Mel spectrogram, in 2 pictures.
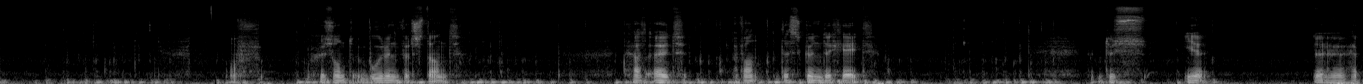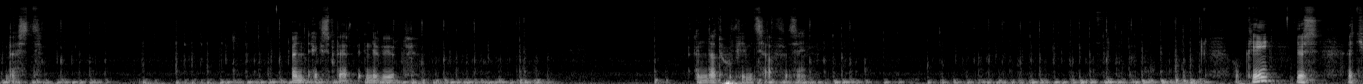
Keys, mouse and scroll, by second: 0.0-19.5 typing, 20.7-26.1 typing.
